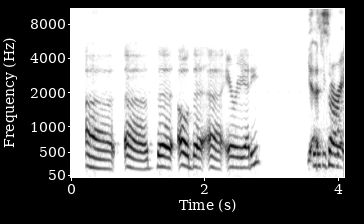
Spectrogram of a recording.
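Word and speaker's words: Arrietty: The Studio Ghibli movie Atari. The Arietti. Yeah, sorry, Arietti. See, yes. My pronunciation is crap.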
